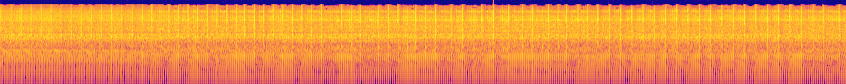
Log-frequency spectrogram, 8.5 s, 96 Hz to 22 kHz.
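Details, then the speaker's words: Vintage West German STIHL 041AV 61cc two-stroke chainsaw, sat a year with stuck rings freed, runs loud with a rapid, even buzz at part throttle while cutting; smokes heavily but runs strongly. "it smokes really bad guys so here we go I'm going to fire it up um you guys show you how how it runs it is [ __ ] loud like crazy"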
